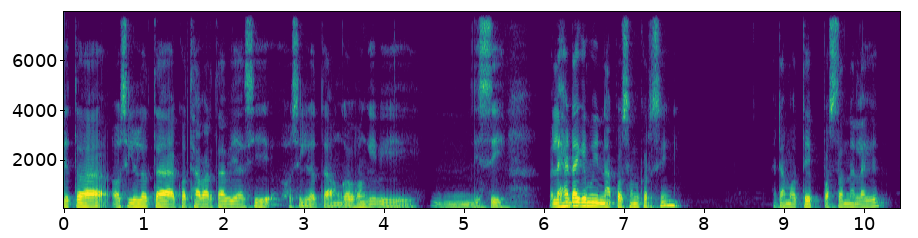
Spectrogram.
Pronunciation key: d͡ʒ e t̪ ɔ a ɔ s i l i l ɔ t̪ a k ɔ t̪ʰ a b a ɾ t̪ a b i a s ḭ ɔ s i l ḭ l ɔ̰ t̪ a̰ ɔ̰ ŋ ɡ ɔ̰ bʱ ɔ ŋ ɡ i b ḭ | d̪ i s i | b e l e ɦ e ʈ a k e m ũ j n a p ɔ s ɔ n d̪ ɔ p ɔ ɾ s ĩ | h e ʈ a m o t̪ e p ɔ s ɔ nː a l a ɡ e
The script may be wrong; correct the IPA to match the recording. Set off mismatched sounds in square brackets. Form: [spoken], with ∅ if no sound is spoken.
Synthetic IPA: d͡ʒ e t̪ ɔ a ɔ s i l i l ɔ t̪ a k ɔ t̪ʰ a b a ɾ t̪ a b i a s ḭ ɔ s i l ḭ l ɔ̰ t̪ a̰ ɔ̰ ŋ ɡ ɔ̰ bʱ ɔ ŋ ɡ i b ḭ | d̪ i s i | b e l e ɦ e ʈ a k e m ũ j n a p ɔ s ɔ n d̪ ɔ [k] ɔ ɾ s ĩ | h e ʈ a m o t̪ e p ɔ s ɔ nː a l a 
